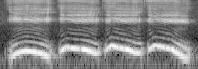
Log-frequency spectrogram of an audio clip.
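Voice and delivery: put-on high squealing baby shrieks; baby shrieking. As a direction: squeal like a delighted toddler. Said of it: "Tootsie shrieked".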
